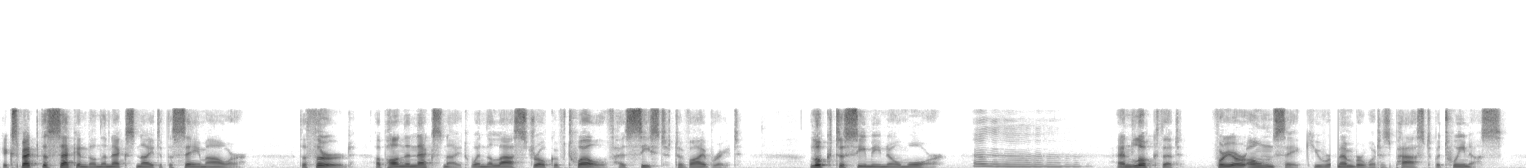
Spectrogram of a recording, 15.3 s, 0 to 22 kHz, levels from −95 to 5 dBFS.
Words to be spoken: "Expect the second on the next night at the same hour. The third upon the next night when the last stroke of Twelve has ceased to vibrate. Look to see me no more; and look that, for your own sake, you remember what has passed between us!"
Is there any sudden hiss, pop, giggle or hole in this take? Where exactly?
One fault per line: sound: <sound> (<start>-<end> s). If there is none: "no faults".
sound: laugh (9.7-11.0 s)
sound: dropout (13.3-13.4 s)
